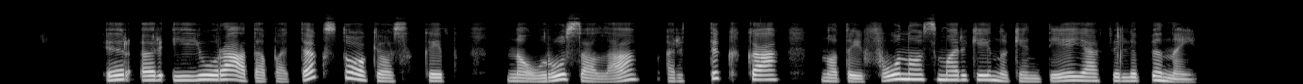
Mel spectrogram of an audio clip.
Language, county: Lithuanian, Panevėžys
